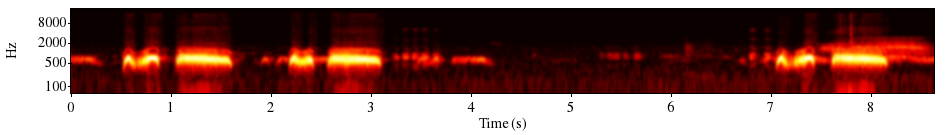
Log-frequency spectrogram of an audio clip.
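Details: Spotted dove decoy bird kept caged to draw in wild doves, cooing in three phrases, each a pair of short bent notes followed by one sustained mellow coo, with faint soft notes between.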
